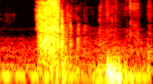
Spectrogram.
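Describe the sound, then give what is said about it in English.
Material torn along a tearing ruler while cutting pocket pieces for a closet project: one quick, bright rip lasting a fraction of a second, followed by faint rustling and a soft low thump. “Grab tearing ruler. Give this a quick tear.”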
